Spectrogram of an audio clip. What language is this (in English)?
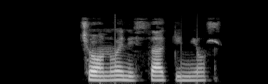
Matsés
